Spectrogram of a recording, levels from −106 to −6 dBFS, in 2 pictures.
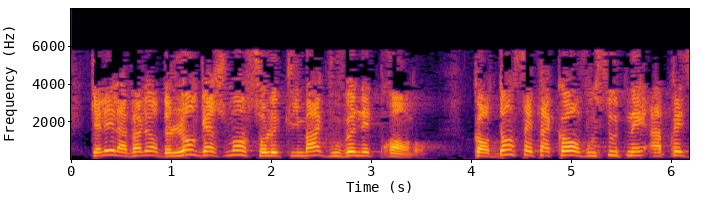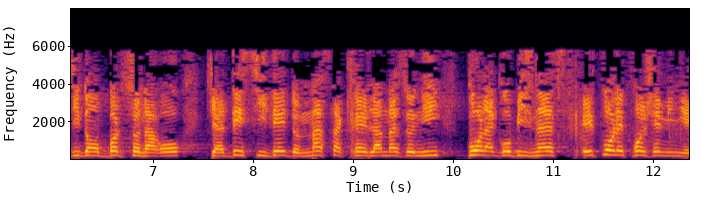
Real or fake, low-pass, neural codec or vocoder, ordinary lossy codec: real; 7.2 kHz; none; MP3, 24 kbps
